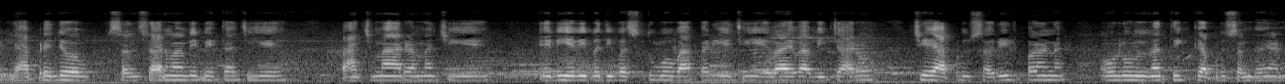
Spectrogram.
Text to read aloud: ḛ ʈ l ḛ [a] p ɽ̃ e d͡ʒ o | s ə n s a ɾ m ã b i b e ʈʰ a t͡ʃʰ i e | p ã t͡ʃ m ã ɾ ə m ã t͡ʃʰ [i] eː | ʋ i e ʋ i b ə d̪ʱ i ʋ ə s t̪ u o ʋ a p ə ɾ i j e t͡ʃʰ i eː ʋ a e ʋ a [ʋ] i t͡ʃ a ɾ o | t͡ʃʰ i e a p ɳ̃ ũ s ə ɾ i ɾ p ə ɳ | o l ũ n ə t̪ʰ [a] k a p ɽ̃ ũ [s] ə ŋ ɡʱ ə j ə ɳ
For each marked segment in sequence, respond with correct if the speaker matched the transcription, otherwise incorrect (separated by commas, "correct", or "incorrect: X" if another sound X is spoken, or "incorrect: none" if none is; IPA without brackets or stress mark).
correct, correct, correct, incorrect: i, correct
